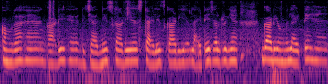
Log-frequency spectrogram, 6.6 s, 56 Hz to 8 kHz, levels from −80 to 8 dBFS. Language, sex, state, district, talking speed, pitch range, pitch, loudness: Hindi, female, Haryana, Jhajjar, 165 wpm, 205-225 Hz, 215 Hz, -19 LUFS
